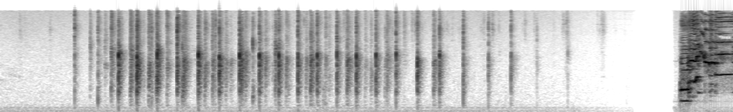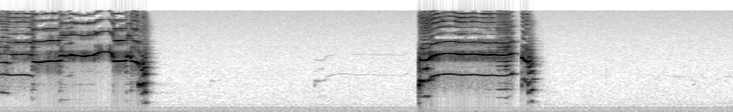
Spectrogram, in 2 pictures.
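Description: Scattered applause from a small audience for several seconds. After a short pause, a saxophone plays two held notes: the first lasts about three seconds and bends slightly in pitch, the second is shorter. A faint steady hum runs underneath.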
